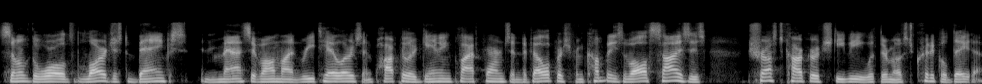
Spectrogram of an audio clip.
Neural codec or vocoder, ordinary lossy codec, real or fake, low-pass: codec, 16 kHz, 2 kbps, FreqCodec, larger model; AAC, 48 kbps; fake; 7.2 kHz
